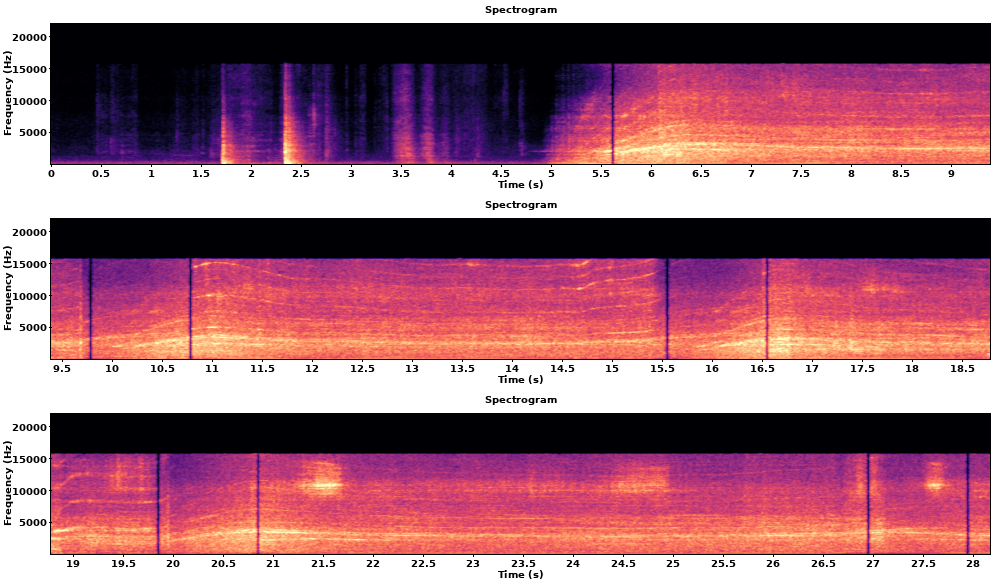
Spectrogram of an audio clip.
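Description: Table saw cutting walnut blocks: the motor runs steadily while its high whine rises and falls every few seconds as each cut is made. A few knocks come before the saw starts, about five seconds in.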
